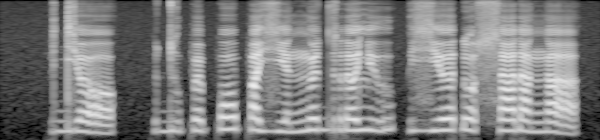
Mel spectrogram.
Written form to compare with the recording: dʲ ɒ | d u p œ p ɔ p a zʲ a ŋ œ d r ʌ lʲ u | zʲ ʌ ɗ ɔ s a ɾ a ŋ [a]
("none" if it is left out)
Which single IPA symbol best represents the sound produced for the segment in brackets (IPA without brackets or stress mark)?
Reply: a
